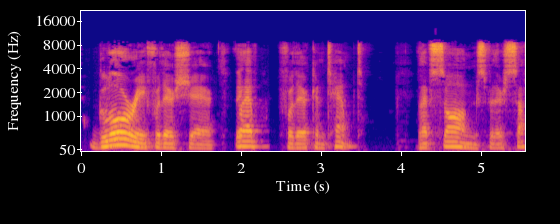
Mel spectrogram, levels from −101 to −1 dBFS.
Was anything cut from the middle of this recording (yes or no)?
yes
